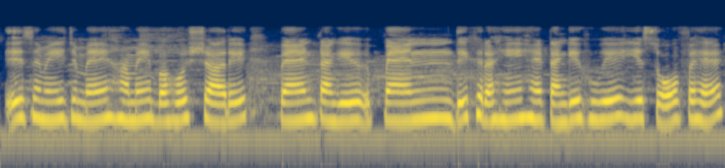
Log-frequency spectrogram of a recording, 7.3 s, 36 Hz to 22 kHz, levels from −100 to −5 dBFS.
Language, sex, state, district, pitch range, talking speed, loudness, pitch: Hindi, female, Bihar, Begusarai, 220-240 Hz, 140 wpm, -14 LUFS, 230 Hz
